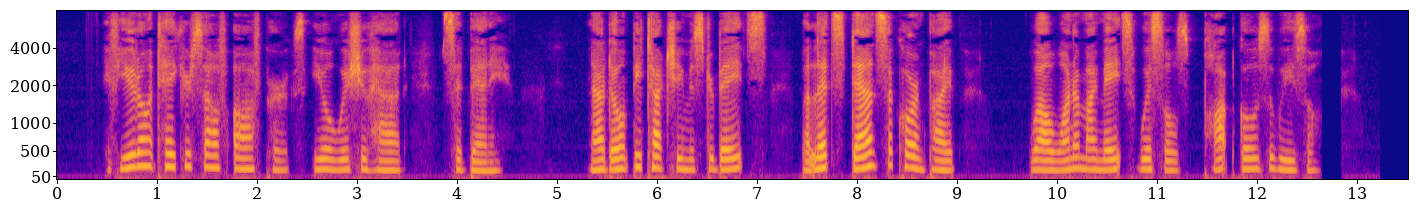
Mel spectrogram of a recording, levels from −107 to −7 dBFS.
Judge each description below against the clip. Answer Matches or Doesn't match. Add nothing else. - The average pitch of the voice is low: Doesn't match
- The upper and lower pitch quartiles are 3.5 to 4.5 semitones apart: Doesn't match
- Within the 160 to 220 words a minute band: Doesn't match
